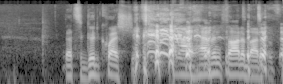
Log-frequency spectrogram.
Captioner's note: laughs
